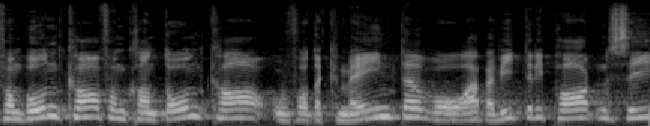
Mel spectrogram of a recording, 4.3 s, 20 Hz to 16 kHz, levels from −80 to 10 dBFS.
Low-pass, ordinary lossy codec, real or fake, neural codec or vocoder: 14.4 kHz; none; fake; vocoder, 48 kHz, 128 mel bands, Vocos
